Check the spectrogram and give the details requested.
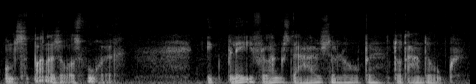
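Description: An actor playing a weary, hard-boiled former cat burglar, telling his story in an intimate, brooding and deliberate way in a radio play. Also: a bass voice, vocal fry, husky, heavily acted. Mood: hushed, tense.

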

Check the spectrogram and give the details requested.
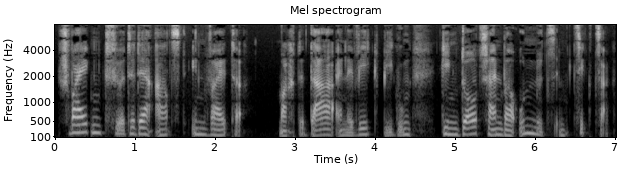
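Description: Male narrator, literary radio drama, gravelly, slightly high-pitched, serious, deliberate. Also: darkish tone, dry recording, clean studio sound.

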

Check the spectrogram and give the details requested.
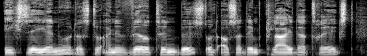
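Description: A man's voice: lowish voice, normal speed, creaky, no room sound, studio quality. A man reading scripted literary narration, dialogue included, in a radio drama.

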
